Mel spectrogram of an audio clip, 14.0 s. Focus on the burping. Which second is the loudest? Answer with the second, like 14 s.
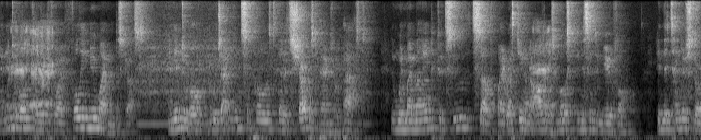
1 s.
